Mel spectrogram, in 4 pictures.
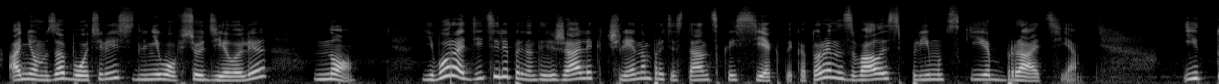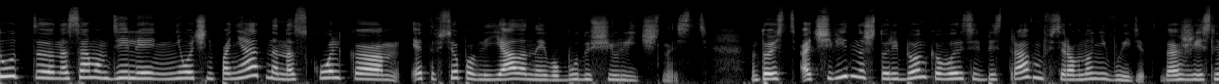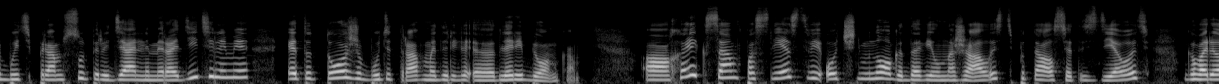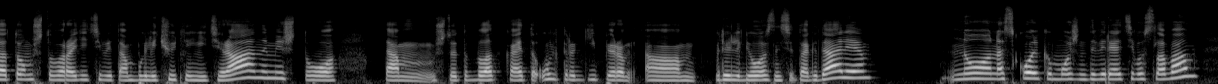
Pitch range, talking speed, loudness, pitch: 205-270 Hz, 125 wpm, -23 LUFS, 230 Hz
